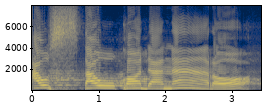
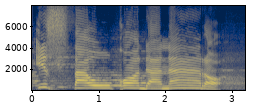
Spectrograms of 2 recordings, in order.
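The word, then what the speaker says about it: استوقد: Coba sekarang dibacanya hamzahnya itu fathah, domah atau kasrah dibacanya austauqodaro atau ustauqodaro atau istauqodaro. Tahu berarti hamzah wasalnya di kasih harakat apa? Kas kasrah.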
